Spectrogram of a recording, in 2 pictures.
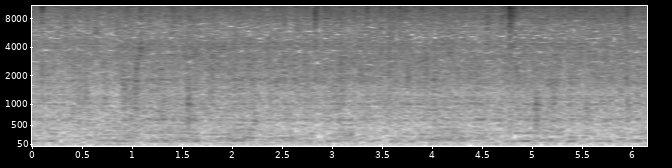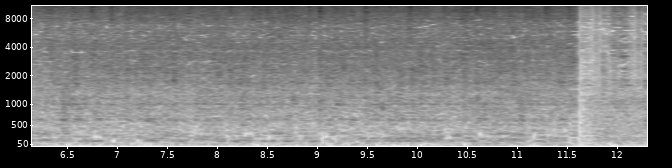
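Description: Bean curd sticks frying in hot oil in a wok, a steady sizzling hiss with a few light taps of chopsticks turning them. The sizzle cuts off suddenly near the end, giving way to quieter knocks in the wok.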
